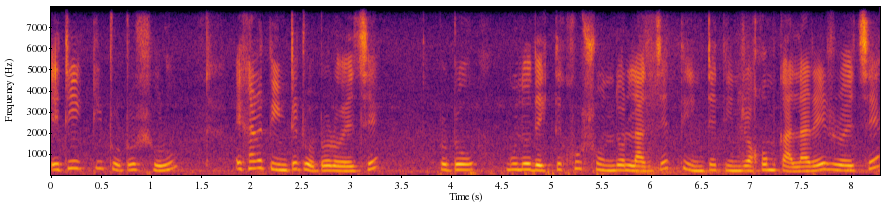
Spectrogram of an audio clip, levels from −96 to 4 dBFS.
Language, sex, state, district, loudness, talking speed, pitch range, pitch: Bengali, female, West Bengal, North 24 Parganas, -17 LUFS, 145 wpm, 235-285 Hz, 265 Hz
